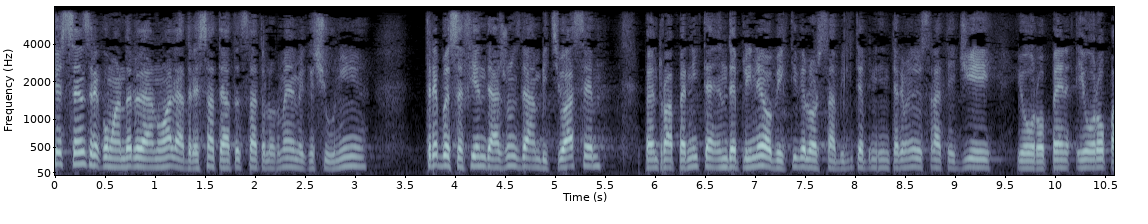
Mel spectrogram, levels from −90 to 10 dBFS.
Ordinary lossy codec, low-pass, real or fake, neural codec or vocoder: none; 7.2 kHz; real; none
